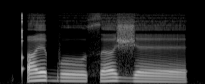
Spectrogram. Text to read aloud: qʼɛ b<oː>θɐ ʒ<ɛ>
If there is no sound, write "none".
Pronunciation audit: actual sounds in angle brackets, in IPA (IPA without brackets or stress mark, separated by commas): oː, ɛː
